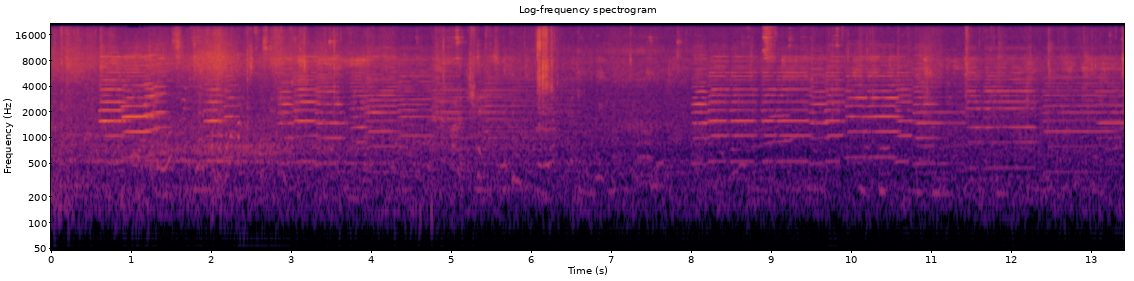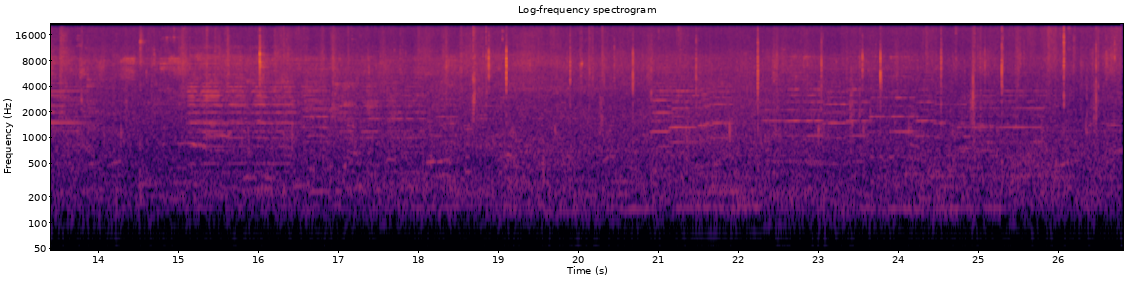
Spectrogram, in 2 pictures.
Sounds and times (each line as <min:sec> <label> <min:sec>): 0:00.0 harmonica 0:06.6
0:08.0 harmonica 0:19.3
0:20.9 harmonica 0:26.8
